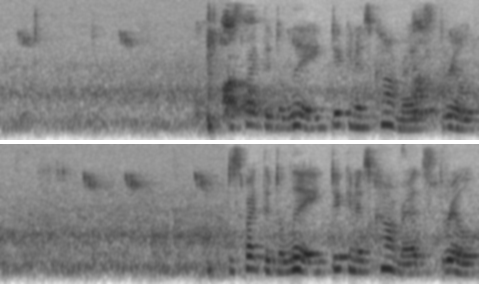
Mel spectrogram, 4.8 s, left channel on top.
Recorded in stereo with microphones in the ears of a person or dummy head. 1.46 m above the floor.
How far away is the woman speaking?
About 1.9 m.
